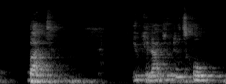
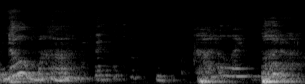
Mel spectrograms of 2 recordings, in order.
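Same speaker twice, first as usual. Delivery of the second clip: put-on kid voice; 8 semitones higher than usual.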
